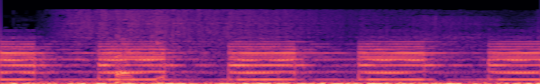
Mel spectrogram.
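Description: A loud, buzzy alarm blares in about five evenly spaced pulses, each a harsh electronic tone, over a steady low rumble with no voices.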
